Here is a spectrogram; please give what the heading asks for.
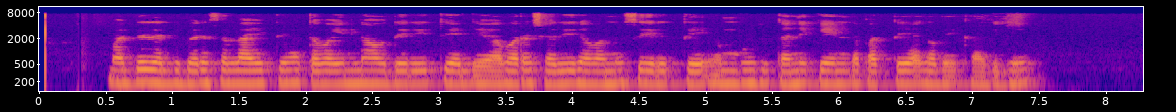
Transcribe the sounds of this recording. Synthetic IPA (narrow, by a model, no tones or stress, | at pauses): mɐd̪jɐd̪ɐlːibɐɾɛsɐlaːjit̪eɐt̪ʰɐʋaːinːaːʋɐd̪e̞ːɾiːt̪ijɐlːiɐʋɐɾɐʃɐɾiːɾɐʋɐnːuseːɾut̪ːe̞ːmbud̪ut̪ɐnikɛjind̪ɐpɐt̪ːɛjaːɡɐbɛːka̰ːɡid̪e̞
